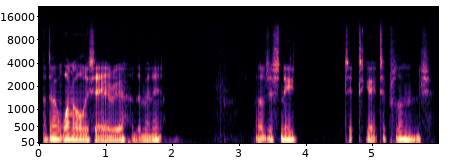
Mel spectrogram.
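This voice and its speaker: A man thinking aloud and muttering to himself through an unscripted software walkthrough. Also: lowish voice, steady tone, moderate pace, vocal fry. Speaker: hobbyist tutorial maker.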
